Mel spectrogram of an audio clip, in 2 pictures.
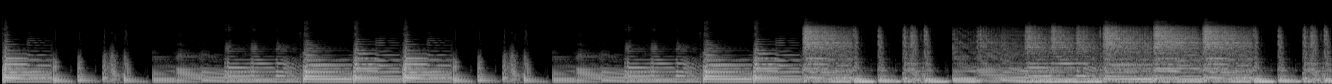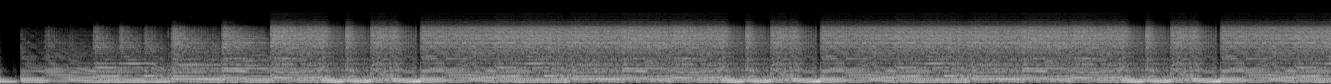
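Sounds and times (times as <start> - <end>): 
distortion pedal: 0.0 - 26.6.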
